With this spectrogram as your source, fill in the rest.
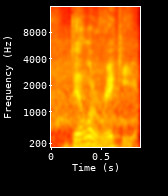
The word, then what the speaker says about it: Billericay: Billericay. I would not have guessed it was Billericay. That sounds like an accidental... Oh. It sounds like an accidental American pronunciation of the word.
